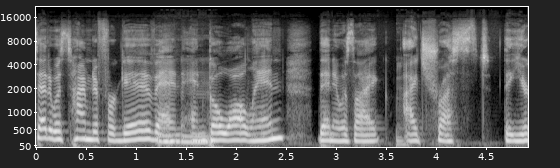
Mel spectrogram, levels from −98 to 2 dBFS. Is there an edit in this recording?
yes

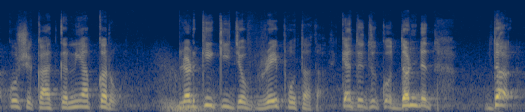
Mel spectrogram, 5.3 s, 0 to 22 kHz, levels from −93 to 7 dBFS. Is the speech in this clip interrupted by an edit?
yes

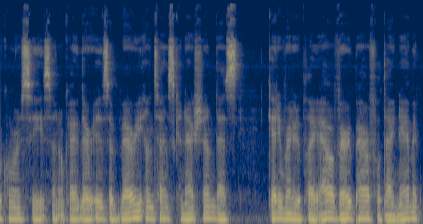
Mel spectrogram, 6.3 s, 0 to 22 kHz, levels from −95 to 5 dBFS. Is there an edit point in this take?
no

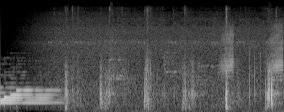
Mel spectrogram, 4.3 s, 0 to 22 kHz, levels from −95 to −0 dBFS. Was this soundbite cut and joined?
yes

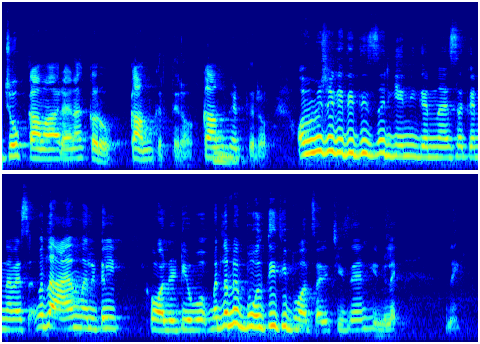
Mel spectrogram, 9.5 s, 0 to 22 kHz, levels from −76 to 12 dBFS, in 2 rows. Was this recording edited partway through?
no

